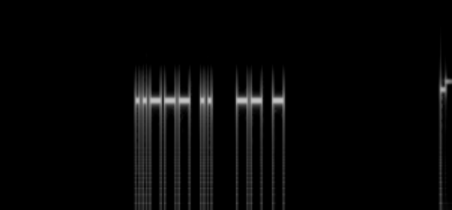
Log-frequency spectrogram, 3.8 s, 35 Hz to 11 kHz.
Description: Morse code, heard as a keyed tone, about 40 wpm, 700 Hz. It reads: 2I MT
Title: Winter Field Day Exchanges Encore 40wpm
